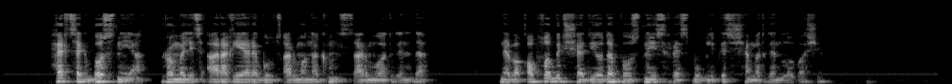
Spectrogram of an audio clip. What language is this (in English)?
Georgian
